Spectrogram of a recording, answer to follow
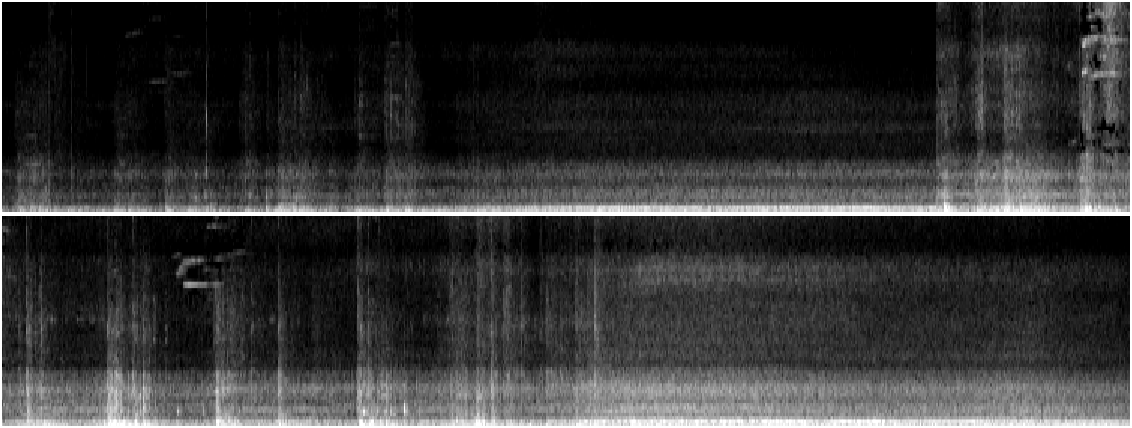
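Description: Mack LEU garbage truck with a Heil Curotto-Can arm: the diesel engine revs up and holds while the truck works a cart. A run of loud bangs and knocks follows as the cart is handled and emptied, with a brief high squeal among them. Near the end the engine revs up again, then eases off as the truck pulls away.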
